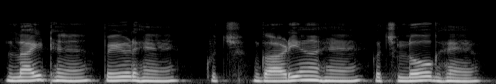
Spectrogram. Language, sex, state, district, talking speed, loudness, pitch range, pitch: Chhattisgarhi, male, Chhattisgarh, Balrampur, 120 wpm, -18 LUFS, 160-180 Hz, 170 Hz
